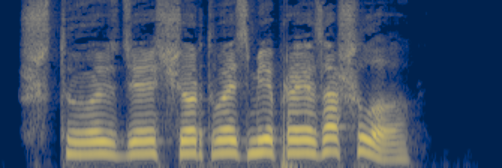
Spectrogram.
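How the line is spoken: Angry bark. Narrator (Russian): Зло рявкнула

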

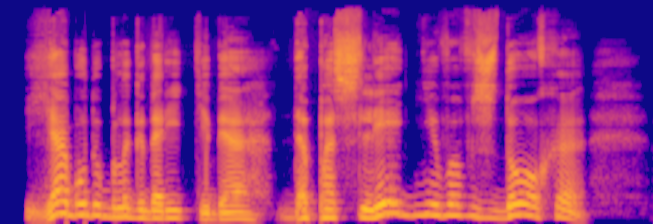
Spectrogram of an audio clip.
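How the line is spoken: Exclaiming. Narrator (Russian): воскликнул Скрудж

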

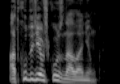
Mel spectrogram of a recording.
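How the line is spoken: Sharp question, doctor. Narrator (Russian): резко спросил врач

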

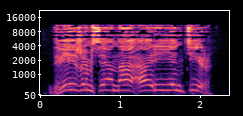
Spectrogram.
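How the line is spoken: Shouted command. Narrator (Russian): крикнул Рафин Е

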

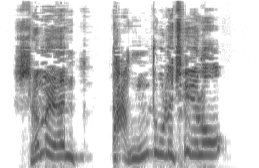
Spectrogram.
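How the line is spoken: Loud shout. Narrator (Chinese): 有人高声叫喊

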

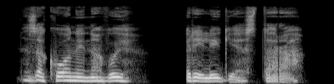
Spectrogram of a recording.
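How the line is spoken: Hoarse. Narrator (Russian): сипло сказал он

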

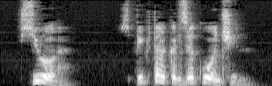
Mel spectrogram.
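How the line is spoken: Calm. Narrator (Russian): спокойно сказала она

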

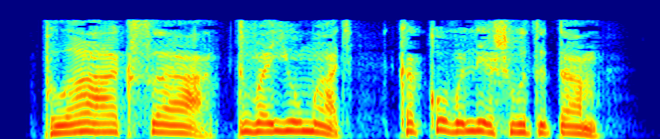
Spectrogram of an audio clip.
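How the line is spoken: Yelling across workshop. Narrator (Russian): заорал варежка на весь цех

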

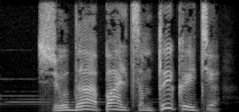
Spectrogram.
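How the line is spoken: Growling goblin. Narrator (Russian): рыкнул наш гоблин

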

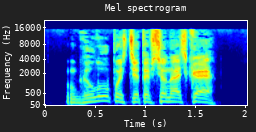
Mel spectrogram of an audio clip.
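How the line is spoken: Angry dismissive retort. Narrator (Russian): Зло отмахнулась Елена

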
